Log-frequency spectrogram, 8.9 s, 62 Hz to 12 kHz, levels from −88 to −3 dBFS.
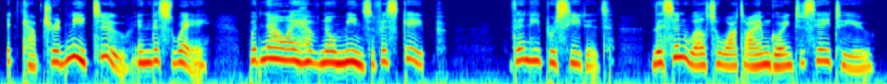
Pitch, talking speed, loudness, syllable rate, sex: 235 Hz, 195 wpm, -19 LUFS, 5.2 syllables/s, female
